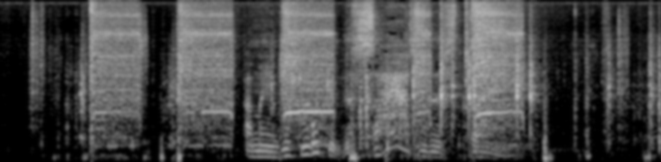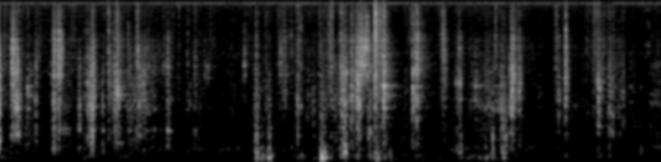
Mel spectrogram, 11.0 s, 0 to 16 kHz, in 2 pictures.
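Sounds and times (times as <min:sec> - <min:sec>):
hard plastic clicks and scrapes: 0:02.9 - 0:10.9.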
